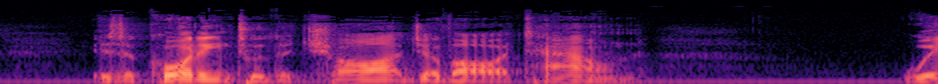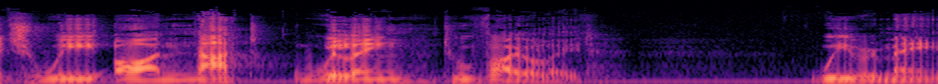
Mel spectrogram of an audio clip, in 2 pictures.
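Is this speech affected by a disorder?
No.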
